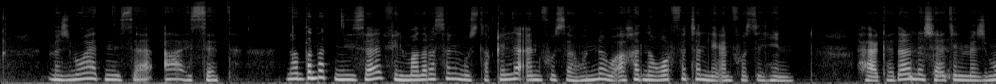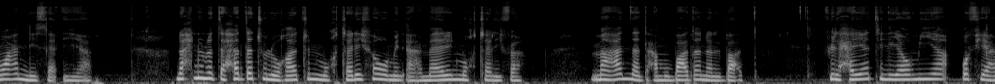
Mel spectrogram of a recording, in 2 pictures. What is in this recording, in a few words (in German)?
arabisch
